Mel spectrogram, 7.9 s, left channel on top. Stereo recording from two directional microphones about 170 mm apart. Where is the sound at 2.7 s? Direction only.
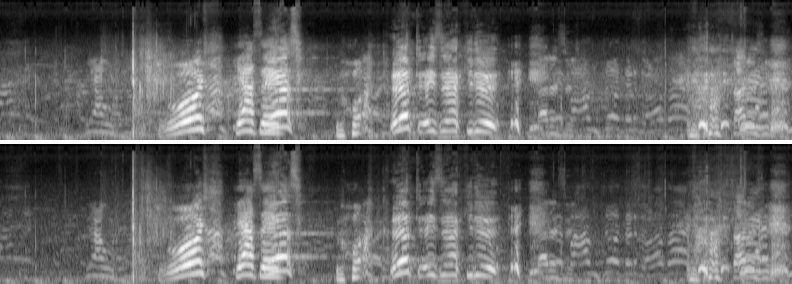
90° right.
